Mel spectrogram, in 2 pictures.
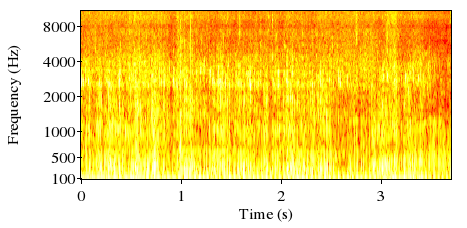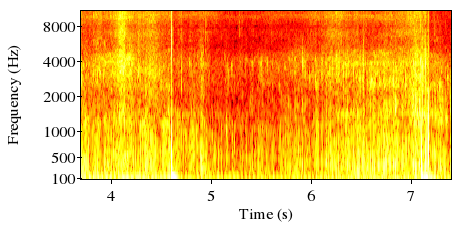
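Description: Irrigation water flows steadily into a farm field, a continuous close wash and gurgle of running water with a couple of brief knocks, and no talk.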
